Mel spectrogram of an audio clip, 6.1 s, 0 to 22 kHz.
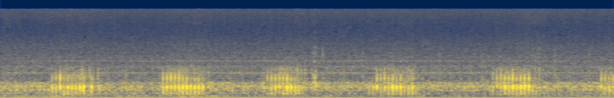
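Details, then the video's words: Purring from a twelve-year-old pet cat recorded close for relaxation, five rhythmic swells of low buzzing rumble about every 1.1 seconds, quiet steady background hum throughout. "ASMR CAT PURRS"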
